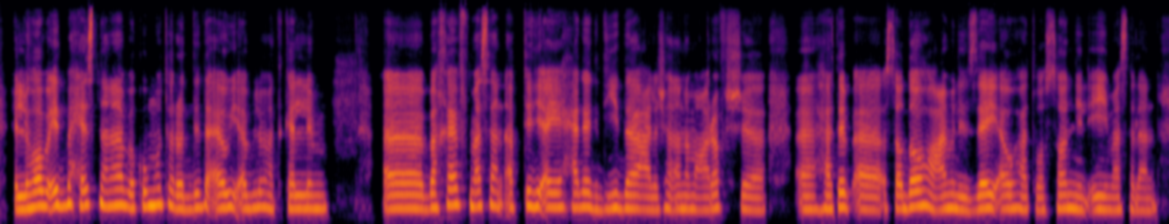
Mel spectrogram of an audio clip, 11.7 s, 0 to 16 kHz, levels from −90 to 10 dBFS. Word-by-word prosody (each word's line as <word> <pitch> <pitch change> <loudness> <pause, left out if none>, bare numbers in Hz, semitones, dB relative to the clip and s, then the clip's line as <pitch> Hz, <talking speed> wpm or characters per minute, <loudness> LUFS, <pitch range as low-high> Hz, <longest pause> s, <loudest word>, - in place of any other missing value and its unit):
اللي 175 +2 +4
هو 210 +3 +6
بقيت 220 +1 +4
باحس 235 +1 +2
إن - - +4
أنا 230 +1 +4
باكون 210 +1 +1
مُتَرددة 205 -3 0
أوي 190 0 +1
قبل 190 +2 -1
ما 190 - -2
اتكلّم، 185 0 -2 0.6
آآ 185 0 +4
باخاف 230 +6 0
مثلًا 215 +1 0
أبتدي 205 +2 0
أي 200 0 +2
حاجة 200 +1 0
جديدة 185 0 -1
علشان 175 +2 -3
أنا 180 +1 -3
ما 180 -1 -5
أعرفش 180 +3 -4
آآ، 165 -2 -4 0.3
هتبقى 180 0 -1
صَدَاها 200 +3 +2
عامل 180 +2 0
إزاي 175 +3 +2
أو 180 - 0
هتوصّلني 180 0 -3
لإيه 175 +1 -2
مثلًا، 165 -1 -7
185 Hz, 165 wpm, -22 LUFS, 175-205 Hz, 0.6 s, هو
